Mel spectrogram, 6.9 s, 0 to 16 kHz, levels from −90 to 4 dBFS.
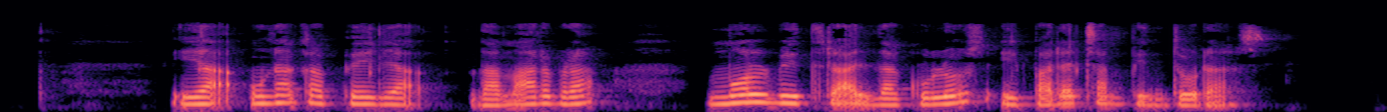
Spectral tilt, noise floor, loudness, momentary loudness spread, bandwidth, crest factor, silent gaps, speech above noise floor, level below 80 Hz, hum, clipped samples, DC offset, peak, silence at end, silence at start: -7 dB/octave; -63 dBFS; -23 LUFS; 12 LU; 8.2 kHz; 20 dB; 3.45-3.51 s; 40 dB; -56 dBFS; none; under 0.1%; under 0.1%; -4 dBFS; 0.65 s; 0.85 s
